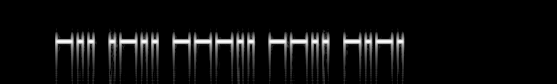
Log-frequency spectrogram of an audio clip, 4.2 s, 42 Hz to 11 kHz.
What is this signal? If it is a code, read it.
Morse code, heard as a keyed tone, about 30 wpm, 700 Hz. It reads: DL8ZC
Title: DXCC-100 Call Signs - 5 Characters - Repeated 3x - 30wpm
